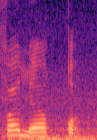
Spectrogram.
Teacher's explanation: qaf comes with a bouncing sound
